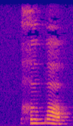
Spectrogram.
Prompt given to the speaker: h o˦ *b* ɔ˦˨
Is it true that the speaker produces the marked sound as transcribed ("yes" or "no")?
yes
